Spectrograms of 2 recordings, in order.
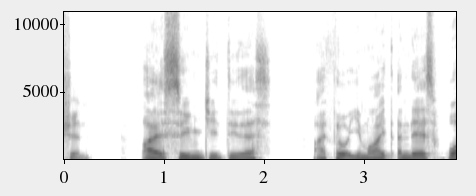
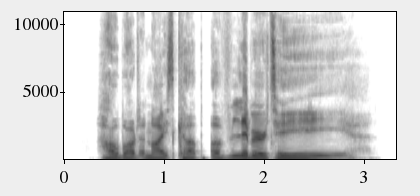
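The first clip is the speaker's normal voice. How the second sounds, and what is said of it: Helldivers character impression. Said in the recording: “your best Helldivers impression”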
